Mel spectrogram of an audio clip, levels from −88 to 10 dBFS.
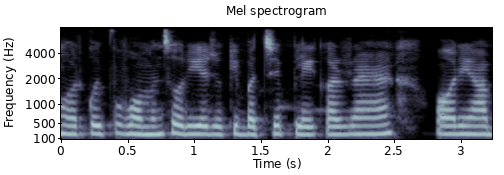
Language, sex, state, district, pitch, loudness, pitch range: Hindi, female, Uttar Pradesh, Deoria, 215 Hz, -17 LUFS, 210-220 Hz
